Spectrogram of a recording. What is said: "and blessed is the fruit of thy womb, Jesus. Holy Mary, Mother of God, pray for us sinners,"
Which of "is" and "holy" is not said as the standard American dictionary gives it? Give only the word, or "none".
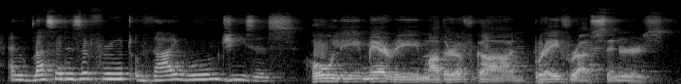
none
